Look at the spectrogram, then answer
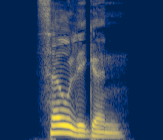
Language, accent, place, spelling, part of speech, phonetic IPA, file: German, Germany, Berlin, souligen, adjective, [ˈsəʊlɪɡn̩], De-souligen.ogg
- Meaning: inflection of soulig: 1. strong genitive masculine/neuter singular 2. weak/mixed genitive/dative all-gender singular 3. strong/weak/mixed accusative masculine singular 4. strong dative plural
